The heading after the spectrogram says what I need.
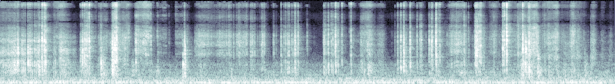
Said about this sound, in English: Let's cut green gown out.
